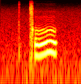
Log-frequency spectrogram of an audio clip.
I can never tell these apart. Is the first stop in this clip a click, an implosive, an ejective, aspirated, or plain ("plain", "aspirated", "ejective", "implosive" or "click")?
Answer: click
